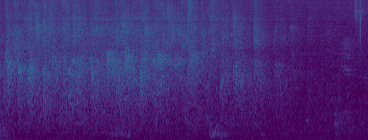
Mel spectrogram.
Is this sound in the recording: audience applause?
yes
